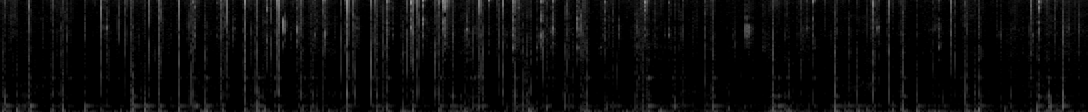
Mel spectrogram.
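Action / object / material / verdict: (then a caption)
tap / plastic creamer bottle / plastic / none. Fingertips and nails tap and scratch along the body of a medium plastic coffee creamer bottle with a blue label and a white and yellow cap, possibly hollow or partly filled, held close to the recorder. Rapid, dry, quiet clicks and light scratches with a dull hollow low thump come in irregular bursts, each dying away almost instantly.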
